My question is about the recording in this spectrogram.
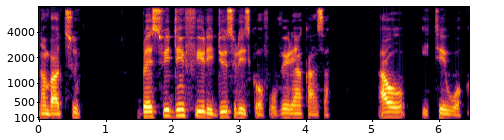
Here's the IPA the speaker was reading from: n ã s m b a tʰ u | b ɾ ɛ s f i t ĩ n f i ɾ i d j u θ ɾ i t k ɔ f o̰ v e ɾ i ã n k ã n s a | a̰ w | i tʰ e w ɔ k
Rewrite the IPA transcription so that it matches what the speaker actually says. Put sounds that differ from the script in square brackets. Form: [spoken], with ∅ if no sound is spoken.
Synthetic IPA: n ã [∅] m b a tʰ u | b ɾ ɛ s f i [d] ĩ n f i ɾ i d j u [s] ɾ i [s] k ɔ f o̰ v e ɾ i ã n k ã n s a | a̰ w | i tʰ e w ɔ k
